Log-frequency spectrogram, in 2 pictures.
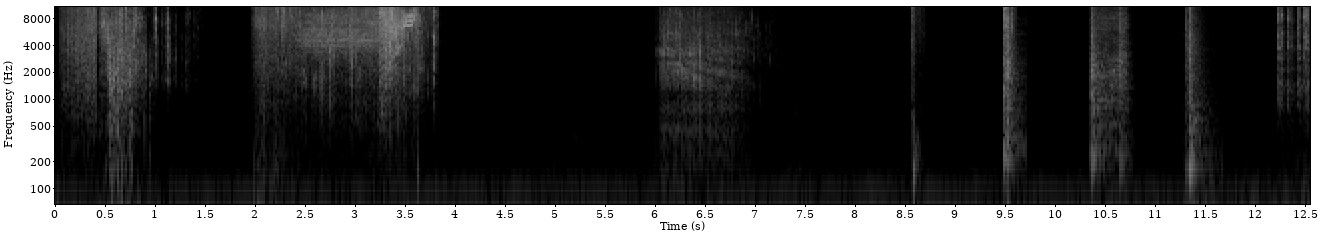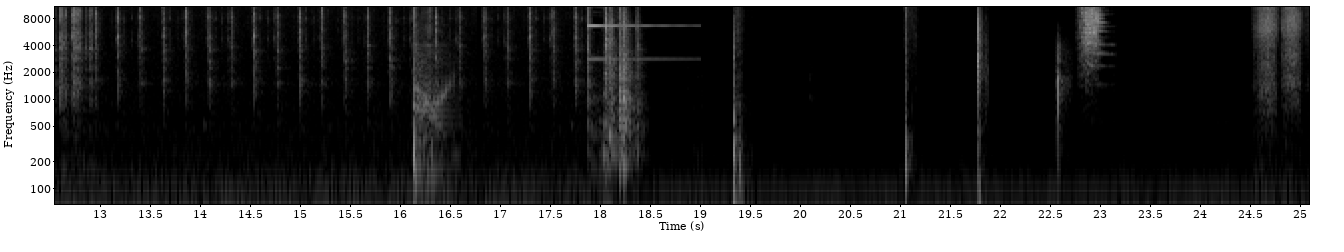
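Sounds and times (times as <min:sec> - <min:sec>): wind-up timer ticking: 0:12.2 - 0:18.0
brief scrape: 0:22.8 - 0:23.2.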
